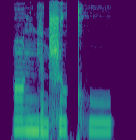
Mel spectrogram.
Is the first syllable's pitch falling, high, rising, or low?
high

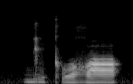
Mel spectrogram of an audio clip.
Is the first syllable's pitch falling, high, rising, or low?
falling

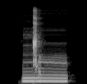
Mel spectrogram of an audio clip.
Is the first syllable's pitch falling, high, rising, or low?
high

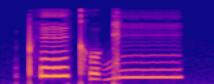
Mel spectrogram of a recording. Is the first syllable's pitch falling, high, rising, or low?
high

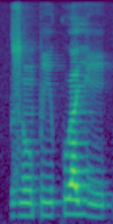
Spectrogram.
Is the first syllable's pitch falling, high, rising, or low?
low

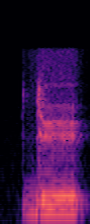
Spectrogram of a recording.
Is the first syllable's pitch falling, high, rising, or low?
low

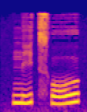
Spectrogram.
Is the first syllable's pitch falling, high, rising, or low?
rising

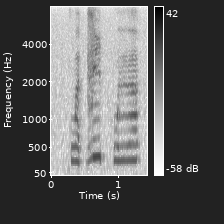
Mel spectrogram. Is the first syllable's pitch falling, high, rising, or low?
low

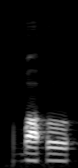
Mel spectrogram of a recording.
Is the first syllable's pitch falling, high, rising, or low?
low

